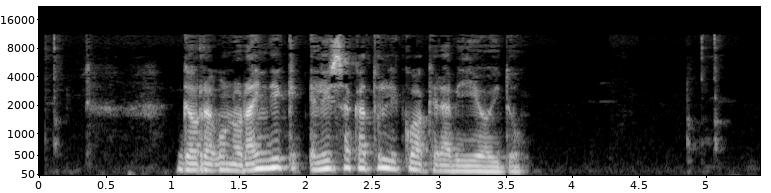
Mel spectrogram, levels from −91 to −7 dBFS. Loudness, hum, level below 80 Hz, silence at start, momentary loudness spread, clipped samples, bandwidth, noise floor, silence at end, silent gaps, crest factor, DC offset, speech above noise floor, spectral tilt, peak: -22 LUFS; none; -62 dBFS; 0.1 s; 7 LU; under 0.1%; 11.5 kHz; -71 dBFS; 1.75 s; none; 18 dB; under 0.1%; 50 dB; -5 dB/octave; -6 dBFS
